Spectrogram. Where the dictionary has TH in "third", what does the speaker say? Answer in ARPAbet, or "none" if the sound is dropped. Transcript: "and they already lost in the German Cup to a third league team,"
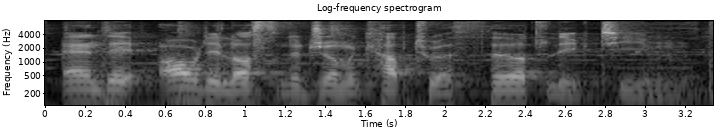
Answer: TH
